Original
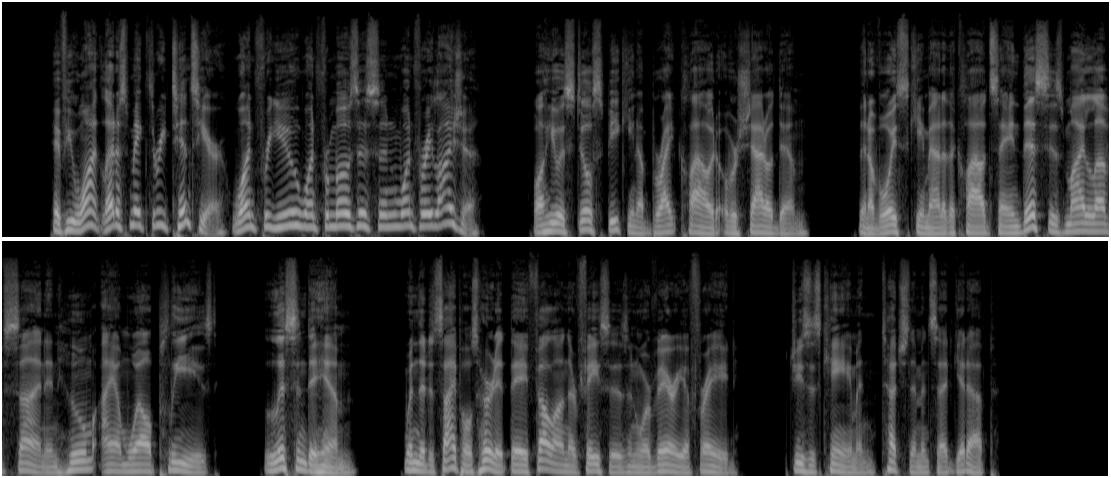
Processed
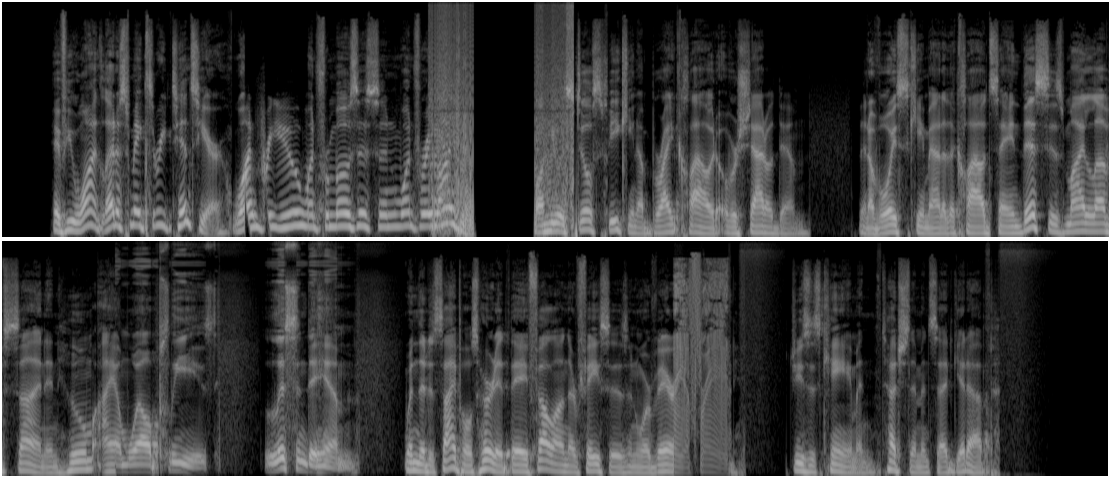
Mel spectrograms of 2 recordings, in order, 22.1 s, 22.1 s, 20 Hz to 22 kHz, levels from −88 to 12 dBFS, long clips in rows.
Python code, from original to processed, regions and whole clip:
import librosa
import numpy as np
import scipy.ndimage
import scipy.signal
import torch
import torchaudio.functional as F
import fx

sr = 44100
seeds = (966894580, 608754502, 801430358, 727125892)

y = fx.chain(x, sr, fx.lowpass(hz=3100.0, slope=24),
    fx.peak_eq(hz=1200.0, db=8.5, octaves=0.69),
    fx.dispersion(late='lows', ms=69.0, hz=410.0), at=(2.43, 3.07))
y = fx.chain(y, sr, fx.delta_hold(step_db=-28.0),
    fx.notch(hz=3300.0, q=17.0),
    fx.env_flatten(amount_pct=100), at=(4.27, 5.75))
y = fx.chain(y, sr, fx.lowpass(hz=2500.0, slope=12),
    fx.peak_eq(hz=490.0, db=-5.5, octaves=2.6), at=(7.62, 8.65))
y = fx.chain(y, sr, fx.highpass(hz=210.0, slope=24),
    fx.resample_bad(factor=3, down='none', up='hold'), at=(12.21, 15.12))
y = fx.chain(y, sr, fx.highpass(hz=430.0, slope=12),
    fx.spectral_comp(ratio=10.0), at=(17.79, 18.37))
y = scipy.signal.sosfilt(scipy.signal.butter(2, 90.0, 'highpass', fs=sr, output='sos'), y)
y = fx.sustainer(y, sr, db_per_s=57.0)
y = y * 10.0 ** (2.5 / 20.0)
